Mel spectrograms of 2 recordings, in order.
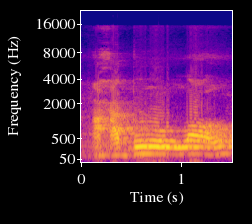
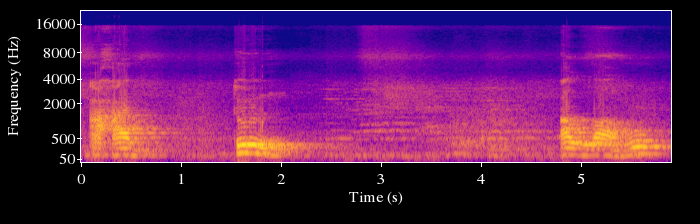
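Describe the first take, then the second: First: The n is dropped and the words run together. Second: Both words are kept apart with a glottal break. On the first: "juga nggak dibenarkan" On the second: "juga nggak boleh karena ini hamzahnya hamzah wasol"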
